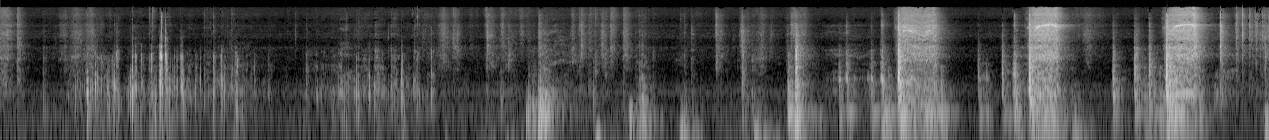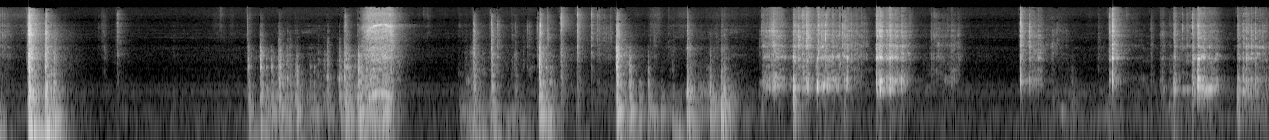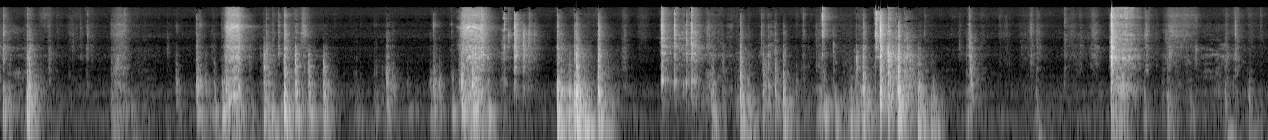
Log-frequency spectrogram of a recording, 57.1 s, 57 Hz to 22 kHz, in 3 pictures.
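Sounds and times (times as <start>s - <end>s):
cordless drill running: 13.5s - 14.2s, 15.4s - 16.0s, 17.5s - 18.1s, 24.4s - 25.0s, 41.4s - 41.8s, 44.9s - 45.5s.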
